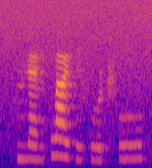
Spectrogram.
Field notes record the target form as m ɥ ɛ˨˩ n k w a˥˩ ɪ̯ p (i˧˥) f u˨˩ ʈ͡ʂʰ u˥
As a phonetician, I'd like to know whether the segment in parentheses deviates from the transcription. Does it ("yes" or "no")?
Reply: yes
